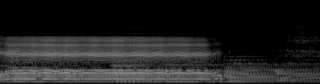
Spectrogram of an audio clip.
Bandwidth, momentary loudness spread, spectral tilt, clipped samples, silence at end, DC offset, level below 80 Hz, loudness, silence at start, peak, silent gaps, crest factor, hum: 13.5 kHz; 16 LU; -5 dB/octave; under 0.1%; 0 s; under 0.1%; -88 dBFS; -33 LUFS; 0 s; -18 dBFS; none; 18 dB; none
